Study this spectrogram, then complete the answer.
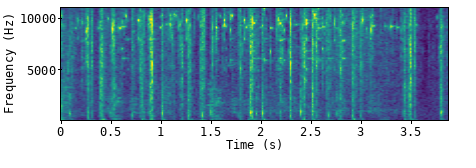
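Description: Roach, the horse in The Witcher 3, gallops at a fast, even pace, each hoof strike sharp and close for a few seconds.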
